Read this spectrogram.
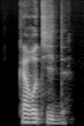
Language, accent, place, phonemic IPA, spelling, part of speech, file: French, France, Lyon, /ka.ʁɔ.tid/, carotide, noun, LL-Q150 (fra)-carotide.wav
- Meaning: carotid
